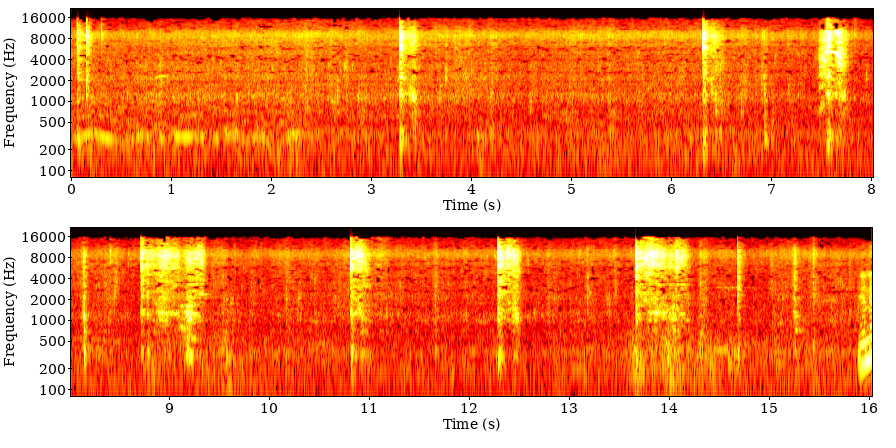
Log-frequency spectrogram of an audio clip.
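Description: Boiled telakucho greens and potatoes being stirred and mashed in a pan, with intermittent scraping and clinking of a utensil against the metal over a soft low background, in irregular bursts.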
